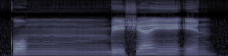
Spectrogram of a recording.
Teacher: Ini di sini dia Ikhfa safawi di sini mim sukun bertemu dengan huruf ba harus didengungkan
